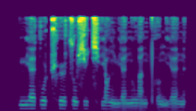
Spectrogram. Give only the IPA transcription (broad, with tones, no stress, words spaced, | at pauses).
mjɛ˥ku˥ ʈ͡ʂʰɻ̩˥t͡su˥˧ɕi˥˧ t͡ɕʰjɑ˥˩ŋmjɛ˧˥n lwa˧˥npʰɤ̰˨˩ŋjɛ˥˩n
